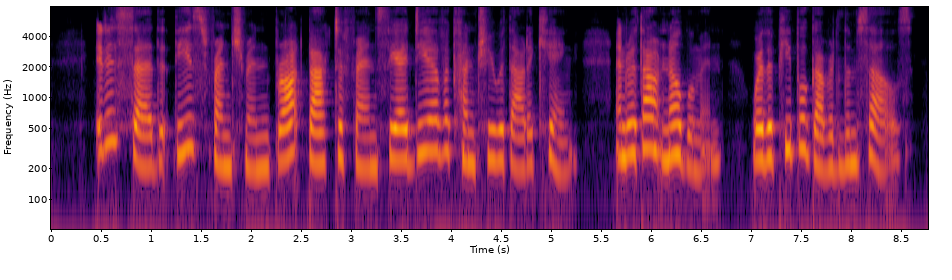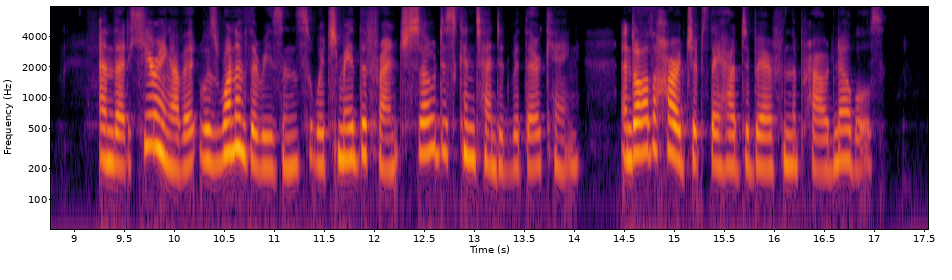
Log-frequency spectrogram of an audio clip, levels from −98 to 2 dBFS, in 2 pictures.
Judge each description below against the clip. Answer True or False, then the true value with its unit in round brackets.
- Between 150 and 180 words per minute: False (200 wpm)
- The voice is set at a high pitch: True (240 Hz)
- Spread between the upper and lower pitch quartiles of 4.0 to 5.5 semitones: True (4.3 semitones)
